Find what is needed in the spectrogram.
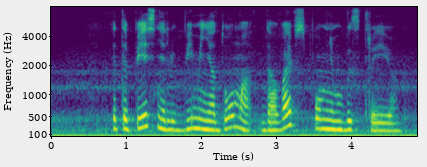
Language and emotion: Russian, neutral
